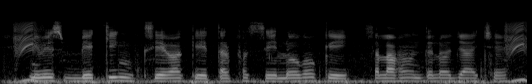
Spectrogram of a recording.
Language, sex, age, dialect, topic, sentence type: Maithili, male, 18-24, Angika, banking, statement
